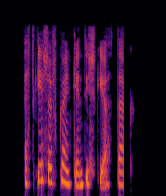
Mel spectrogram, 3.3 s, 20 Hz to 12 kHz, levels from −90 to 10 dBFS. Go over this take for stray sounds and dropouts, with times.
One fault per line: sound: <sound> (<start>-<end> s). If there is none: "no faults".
sound: dropout (2.5-2.6 s)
